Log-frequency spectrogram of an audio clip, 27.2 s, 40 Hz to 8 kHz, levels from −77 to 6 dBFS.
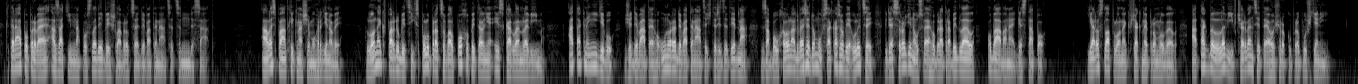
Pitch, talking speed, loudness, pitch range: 90 Hz, 130 wpm, -20 LUFS, 85-105 Hz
